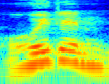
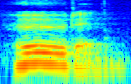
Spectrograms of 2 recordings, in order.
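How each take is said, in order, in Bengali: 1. প্রথম স্বরধ্বনিটি একটি গড়ানো 'oy' ধ্বনি। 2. প্রথম স্বরধ্বনিটি একটি গোলাকৃতির 'oo' ধ্বনি। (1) "বাংলাদেশে অনেকে হৈরেন বলে, এটা হৈরেন না মোটে উচ্চারণ" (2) "এটা হচ্ছে হুরেন"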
